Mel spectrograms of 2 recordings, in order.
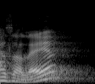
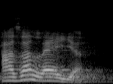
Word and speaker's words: azaleia: estão corretas são pronunciadas a azaleia e azaléia estão corretas oceania e oceania joia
